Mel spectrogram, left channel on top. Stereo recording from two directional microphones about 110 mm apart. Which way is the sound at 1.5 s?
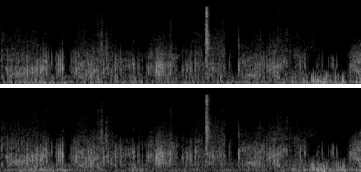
40° left (ahead or behind).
